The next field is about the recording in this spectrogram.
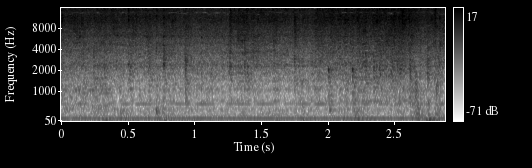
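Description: Diced and sliced Spam frying in a pan as it is stirred: a steady, hissing sizzle with scattered small crackles and pops throughout.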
